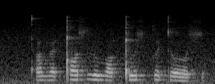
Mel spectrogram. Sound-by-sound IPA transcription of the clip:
qʼ u β œ ǃ ɔ s ð u β ɔ ǃ u s k ɵ t o s

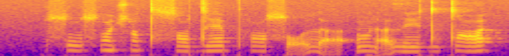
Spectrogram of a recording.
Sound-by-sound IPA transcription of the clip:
sˤ u sˤ õ ç õ tˤ sˤ o d ɛ pʰ ɔ sˤ o̰ l a̰ ʔ õ ɾ a̰ ð e d õ tˤ ɛ

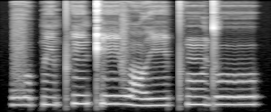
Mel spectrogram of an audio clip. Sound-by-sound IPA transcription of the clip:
v ʊ˨ p ĩ˨ pʰ ĩ˦ kʼ iː˦ v ɔ˨ ɣ iː˨ pʰ ũ˦ d uː˦

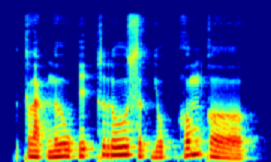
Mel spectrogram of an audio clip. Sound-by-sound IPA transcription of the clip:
k l a˨˩ k̚ n ɯː˧ w ʔ i˦˥ ʔ k r uː˥˩ s ɯ˨˩ k̚ j u˨˩ k̚ h o˥˩ m k ɤː˨˩

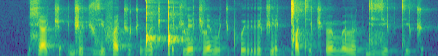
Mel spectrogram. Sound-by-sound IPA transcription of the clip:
ɕ æ t͡ʃ | d͡ʒ ɯ t͡ʃ zʲ ɯ f æ t͡ʃ u t͡ʃ ŋ͡ǃ æ t͡ʃ ǃ ɯ t͡ʃ lʲ æ t͡ʃ l e m e t͡ʃ pʰ ɯ rʲ ɯ t͡ʃ j e t͡ʃ ǀ ɑ tʲ æ t͡ʃ ʔ ø m ø l ø t͡ʃ dʲ e zʲ e t͡ʃ tʲ ø t͡ʃ

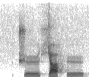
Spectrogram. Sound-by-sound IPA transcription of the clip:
t͡ʃ øː ç a h ʏ

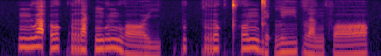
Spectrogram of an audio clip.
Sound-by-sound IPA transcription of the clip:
n u˥˩ a̯ ʔ oː˥˩ k̚ r a˦˥ k̚ ŋ u˥˩ n w ɔː˨˩ j | p ɯ˦˥ k̚ p r o˥˩ k̚ tʰ o˥˩ n d e˨˩ ʔ l iː˦˥ p l a˩˦ n f ɔː˦˥

